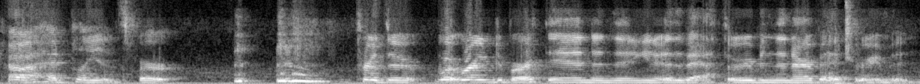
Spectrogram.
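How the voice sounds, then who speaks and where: A young woman with a hoarse, fading voice, chatting casually in a webcam update from home and often pausing with fillers and throat clearing. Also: mid-range voice, completely flat delivery, slight background noise. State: hoarse, losing her voice. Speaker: vlogger. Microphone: webcam microphone. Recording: echoey room on a webcam.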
